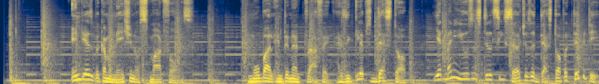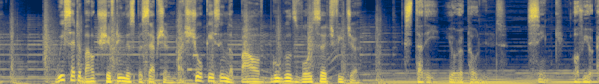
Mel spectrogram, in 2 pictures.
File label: Accents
